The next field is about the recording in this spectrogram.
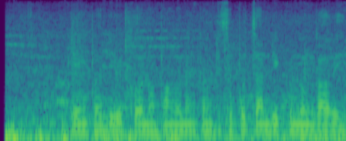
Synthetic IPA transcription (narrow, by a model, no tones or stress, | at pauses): jɪŋb̥a̤liʔuɡ̥ɔnɔpaŋɡunankaŋd̪̥i̤səb̥ʊt̪̚t͡ʃanɖiɡ̥ṳnʊŋkawi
